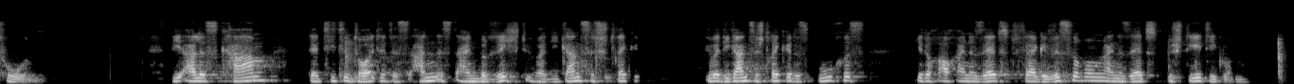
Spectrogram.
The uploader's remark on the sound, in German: Aus Gründen der Corona-Pandemie konnte der Abend leider nur als Zoom-Konferenz stattfinden. Das Publikum und auch die Gesprächspartner waren lediglich über das Internet miteinander verbunden.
